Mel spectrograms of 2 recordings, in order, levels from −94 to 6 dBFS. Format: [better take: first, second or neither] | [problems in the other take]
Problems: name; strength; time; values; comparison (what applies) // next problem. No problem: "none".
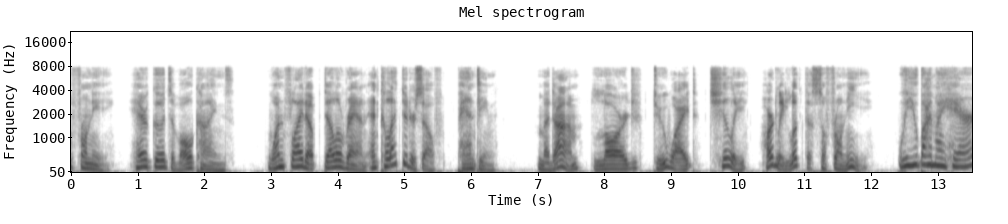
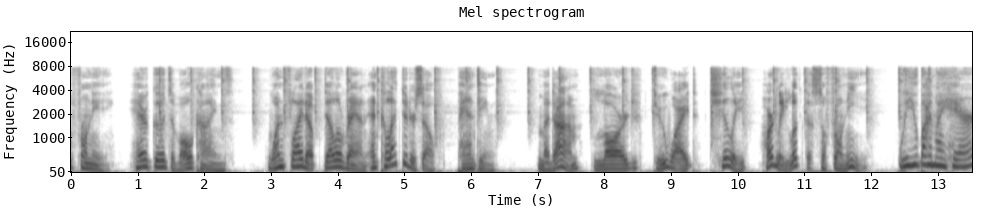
first | background sound (Clock); 18 dB below the speech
